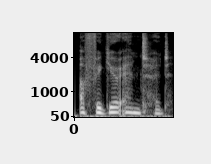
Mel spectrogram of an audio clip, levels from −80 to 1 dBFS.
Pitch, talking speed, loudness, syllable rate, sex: 170 Hz, 180 wpm, -17 LUFS, 8.1 syllables/s, female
